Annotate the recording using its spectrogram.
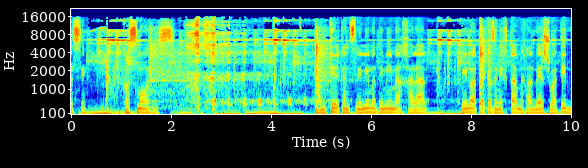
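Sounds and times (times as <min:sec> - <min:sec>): psychedelic trance music: 0:00.3 - 0:08.6
deep pulsing bass: 0:02.0 - 0:08.0.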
